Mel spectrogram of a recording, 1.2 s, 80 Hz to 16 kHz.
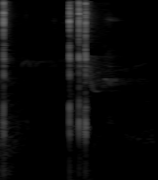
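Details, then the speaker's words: Sand-caked, corroded Abu Garcia 7000 i C3 baitcasting reel before teardown and cleaning: a single sharp click then a quick run of three crisp clicks; clicker engaging properly. "click it works a nice clicker on it"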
